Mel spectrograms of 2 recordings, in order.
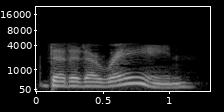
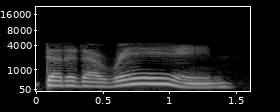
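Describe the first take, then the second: Both takes have the same delivery.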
